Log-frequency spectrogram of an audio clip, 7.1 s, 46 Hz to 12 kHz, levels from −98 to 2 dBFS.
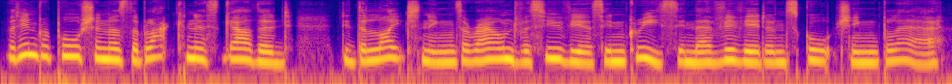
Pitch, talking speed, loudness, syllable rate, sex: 220 Hz, 160 wpm, -14 LUFS, 5.0 syllables/s, female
